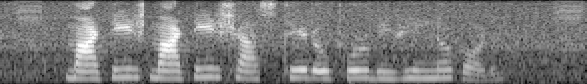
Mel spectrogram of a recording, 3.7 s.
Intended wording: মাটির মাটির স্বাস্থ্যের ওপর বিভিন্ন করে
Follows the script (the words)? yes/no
yes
